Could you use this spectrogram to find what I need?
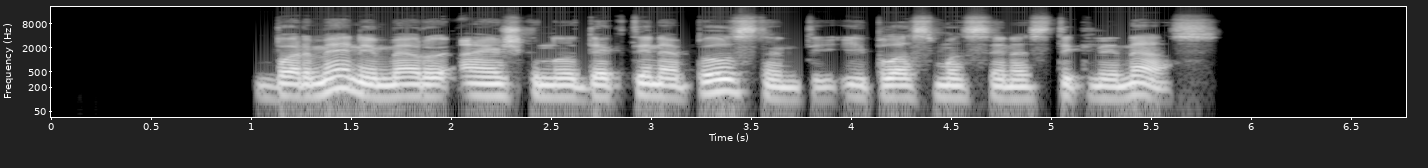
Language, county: Lithuanian, Marijampolė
